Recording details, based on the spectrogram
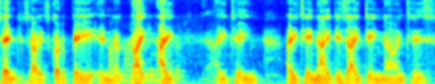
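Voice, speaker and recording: A man with a London accent, a medium pitch and fairly even intonation. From Blackheath, south-east London. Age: 70s. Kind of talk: interview answer.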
